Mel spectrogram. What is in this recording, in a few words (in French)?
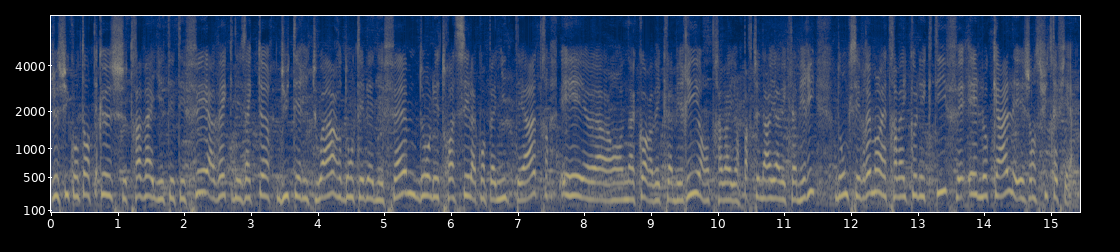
audioguide; desprez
